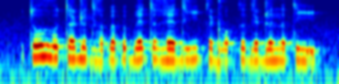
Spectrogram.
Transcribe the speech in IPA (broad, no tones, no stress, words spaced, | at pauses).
toɦo tɐɖ ədʱɐɓɐɓə bɛtə ɦɛ dʱikɐɖwɔ kəɡɛ ɖənɐ ti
